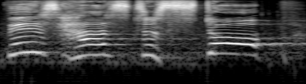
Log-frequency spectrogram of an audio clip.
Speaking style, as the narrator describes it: he bellowed in character once again

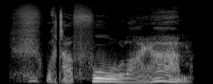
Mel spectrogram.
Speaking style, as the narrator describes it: snarled

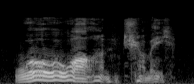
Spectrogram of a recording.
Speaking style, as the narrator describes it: I says, and it came out in a kind of croak

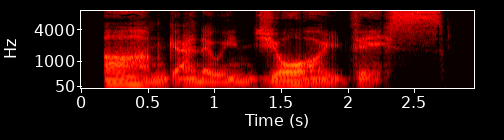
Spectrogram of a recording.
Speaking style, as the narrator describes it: hissed

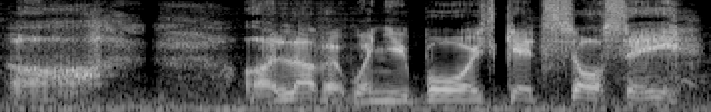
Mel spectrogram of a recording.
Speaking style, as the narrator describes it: he wheezed

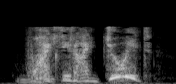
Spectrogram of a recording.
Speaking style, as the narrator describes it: he said wildly

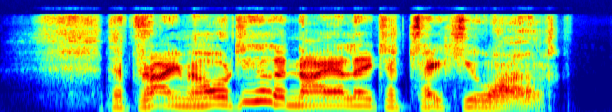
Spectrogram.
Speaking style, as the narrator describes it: spat

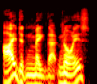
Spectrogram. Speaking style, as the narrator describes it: said Harry firmly

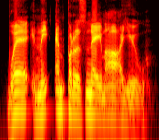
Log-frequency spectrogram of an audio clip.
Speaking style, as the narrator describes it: snarled the Primarch

